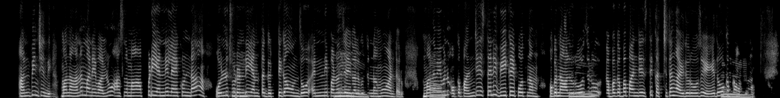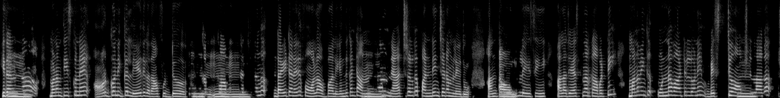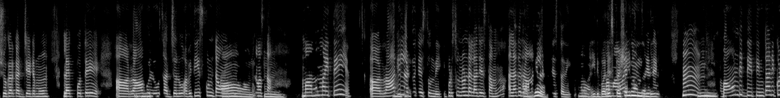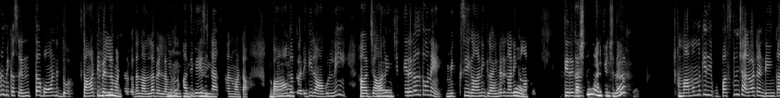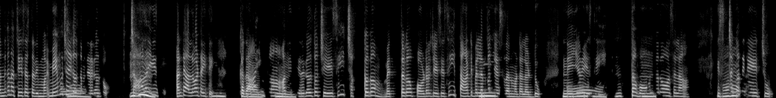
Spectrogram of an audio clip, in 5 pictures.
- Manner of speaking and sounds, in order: in English: "ప్రాబ్లమ్"; other background noise; in English: "ఆర్గానిక్‌గా"; in English: "డైట్"; in English: "ఫాలో"; in English: "నేచురల్‌గా"; in English: "బెస్ట్ ఆప్షన్‌లాగా షుగర్ కట్"; distorted speech; in English: "స్పెషల్‌గా"; in English: "మిక్సీ"; in English: "ఫస్ట్"; in English: "ఈజీ"; in English: "పౌడర్"
- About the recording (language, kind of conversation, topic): Telugu, podcast, పండుగకు వెళ్లినప్పుడు మీకు ఏ రుచులు, ఏ వంటకాలు ఎక్కువగా ఇష్టమవుతాయి?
